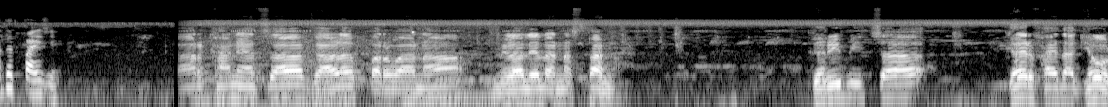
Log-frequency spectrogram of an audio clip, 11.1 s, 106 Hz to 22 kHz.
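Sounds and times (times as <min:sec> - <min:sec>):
crickets chirping: 0:00.0 - 0:11.0
man speaking: 0:01.8 - 0:06.3, 0:10.1 - 0:11.0.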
